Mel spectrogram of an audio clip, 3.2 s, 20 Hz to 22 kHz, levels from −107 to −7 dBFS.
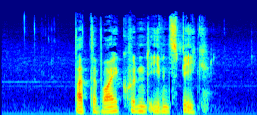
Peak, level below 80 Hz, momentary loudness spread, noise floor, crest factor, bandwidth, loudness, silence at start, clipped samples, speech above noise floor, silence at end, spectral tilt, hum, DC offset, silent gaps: -10 dBFS; -72 dBFS; 9 LU; -75 dBFS; 28 dB; 14.5 kHz; -35 LUFS; 0.95 s; under 0.1%; 39 dB; 0.6 s; -3 dB/octave; none; under 0.1%; none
